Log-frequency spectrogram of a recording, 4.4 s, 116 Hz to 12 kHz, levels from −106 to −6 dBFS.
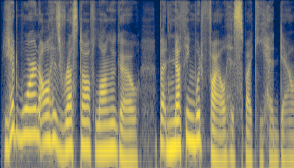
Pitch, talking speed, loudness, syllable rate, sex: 200 Hz, 230 wpm, -17 LUFS, 4.9 syllables/s, female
